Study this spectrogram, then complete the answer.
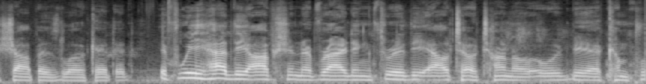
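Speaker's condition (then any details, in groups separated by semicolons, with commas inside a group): ALS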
